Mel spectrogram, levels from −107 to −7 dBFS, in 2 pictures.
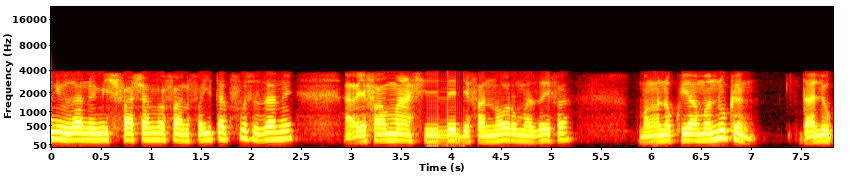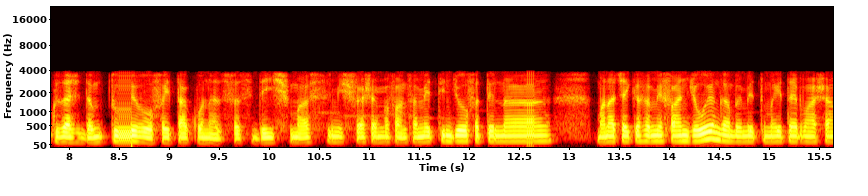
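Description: At 3.76 to 4.12 s, just before "norma zay", there's packet loss with the last packet repeated: gaps get filled by replaying audio, so you hear a robotic stutter with a 50 Hz buzz that fits 20 ms packets. Shorter repeats follow at 6.02, 8.5 and 12.58 s, all over the narrow G.711 telephone band.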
